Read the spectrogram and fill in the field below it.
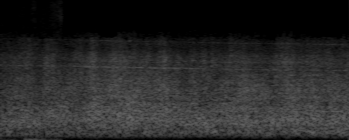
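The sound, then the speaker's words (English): Steady, loud jet engine roar of an airplane idling on an airport tarmac, with a broad rushing hum that stays constant throughout and no voices. “Well, they don't let people just out here on the tarmac like this.”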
